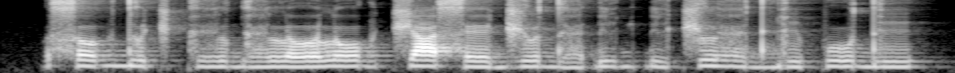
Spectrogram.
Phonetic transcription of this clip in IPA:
s ɤ˨˦ ɡ d ɯ˨ t͡ʃ k e̤˨ l ɡ ɛ̤˨ l ɤ˨˦ l o˦ ɡ t͡ʃ a˦ s e˨ d͡ʒ ɯ˨ d ɛ̤˨ ɗ i̤˦ ɡ ɗ i̤˨ t͡ʃ l ɛ̤˦˨ d ɡ i˨ p u˦ d i˦

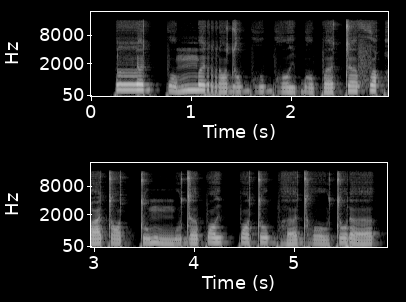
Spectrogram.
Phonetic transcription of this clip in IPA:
lː ɜ˥ d pː o˧˩˧ mː ɜ˥ r ɔ˩˧ d o˩˥ bʱ u˩˥ bʱ o˨˩ i̯ ɓ o˨˩ p ɜ˩˥ tː ɜ˥ f u˥˧ qʷ ɜ˩˥ t ɔ˨˩ tː u˩˥ mː u˩˧ d ɜ˩˥ p ɔ˥ i̯ pː ɔ˥˧ t o˥ bʱ ɜ˩˥ dʱ o˧˩˧ u̯ t o˥ ɾ ɜ˩˧

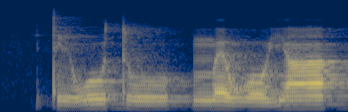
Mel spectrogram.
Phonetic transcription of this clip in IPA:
t i˧ w u˦ t u˧ | m ɛ˧ w o˧ j ã˦

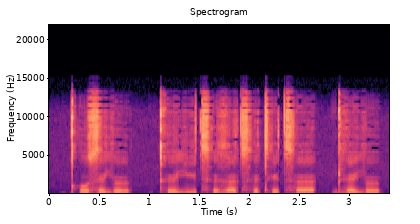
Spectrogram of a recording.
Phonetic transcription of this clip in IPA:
kʰ o s ɘ j ɵ | kʰ ɘ j i t͡sʰ ɘ ɣ ɜ t͡sʰ ɘ tʰ e t͡sʰ ɜ | ɖʱ ɛ j ɵ

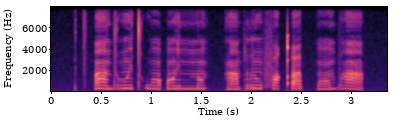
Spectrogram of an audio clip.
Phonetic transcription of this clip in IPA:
t͡sʼ ã dʱ ũ i̯ tʰ w ɔ̃ ʔ ɔ̃ i̯ nː ɔ̃ kː ã p r ũ f a qʼ e pː ɔ̃ bʱ ã

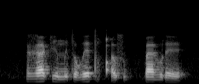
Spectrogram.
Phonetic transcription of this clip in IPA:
ɣ æ k i m i t o β e t o̤ qʼ e sʷ i pː æ ɣ u ɾ e

